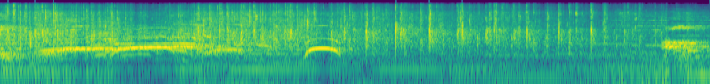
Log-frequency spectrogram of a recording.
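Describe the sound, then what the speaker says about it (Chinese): Guests at a wedding ceremony applaud and cheer loudly right after the vows, a dense burst of clapping with some whistles, while a voice speaks over it. "掌声尖叫来一点。"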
